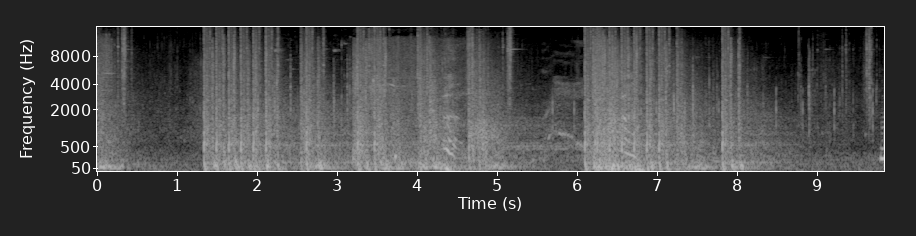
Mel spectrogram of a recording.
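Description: Gunfire in Fallout 76: dense, rapid automatic bursts run almost without pause. A short gap splits the two long volleys, all close and loud.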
